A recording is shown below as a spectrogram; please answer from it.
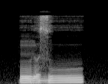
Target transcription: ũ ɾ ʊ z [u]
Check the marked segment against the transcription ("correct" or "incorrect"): correct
